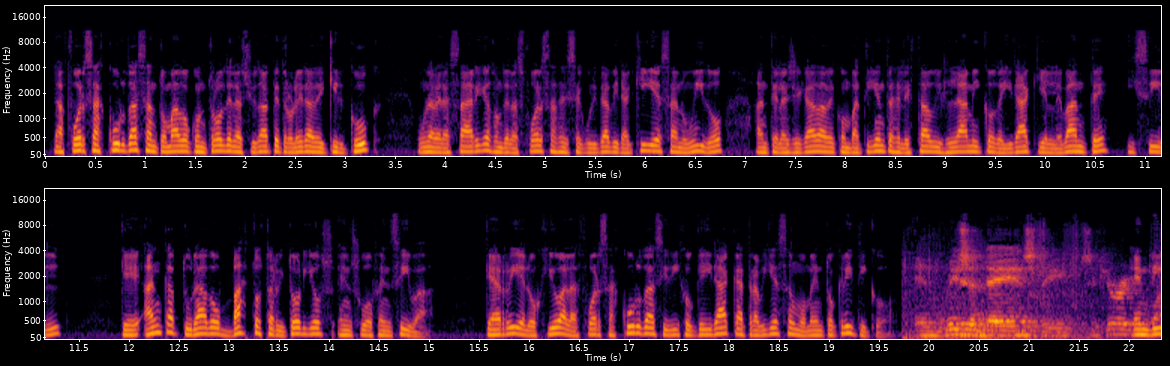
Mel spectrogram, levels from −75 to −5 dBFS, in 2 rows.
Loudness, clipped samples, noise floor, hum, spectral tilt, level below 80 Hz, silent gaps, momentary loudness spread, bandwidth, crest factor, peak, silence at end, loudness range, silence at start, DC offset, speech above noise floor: -24 LUFS; under 0.1%; -55 dBFS; none; -6.5 dB/octave; -52 dBFS; none; 8 LU; 11.5 kHz; 16 dB; -8 dBFS; 0 s; 2 LU; 0.1 s; under 0.1%; 31 dB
